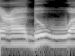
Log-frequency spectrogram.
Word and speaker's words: عَدُوّ: So here we said عَدُوّ. We did not say عدو. And we did not say عدو, because that would mean that there's just one waw at the end of the word, while there is two.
